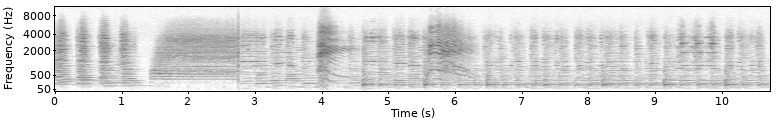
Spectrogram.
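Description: Swing-style cartoon orchestra music with brass. It opens with quick separate notes and a held chord. Two falling swoops come near the middle, then a steady bouncing beat.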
